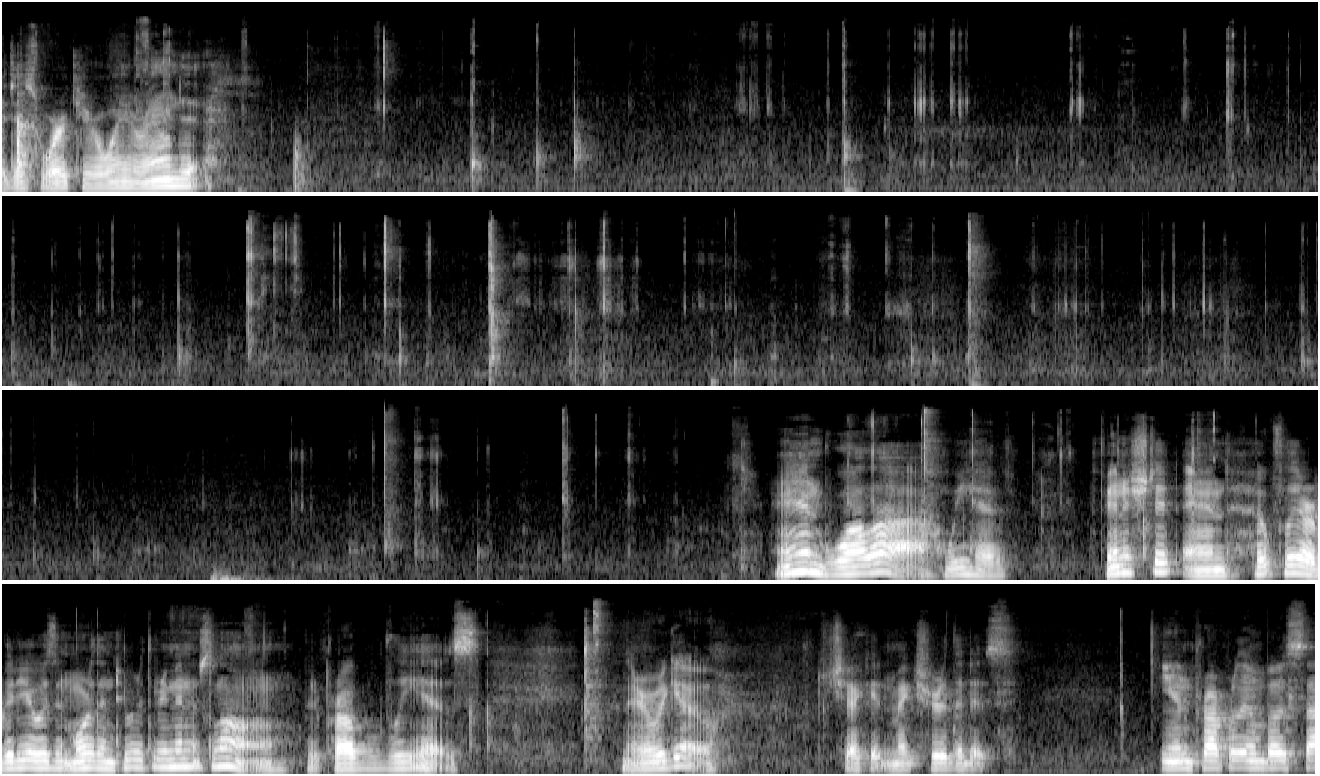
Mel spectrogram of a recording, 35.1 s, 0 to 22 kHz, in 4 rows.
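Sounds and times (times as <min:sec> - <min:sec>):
small metallic clicks and scratches: 0:04.9 - 0:18.2, 0:19.4 - 0:22.1.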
